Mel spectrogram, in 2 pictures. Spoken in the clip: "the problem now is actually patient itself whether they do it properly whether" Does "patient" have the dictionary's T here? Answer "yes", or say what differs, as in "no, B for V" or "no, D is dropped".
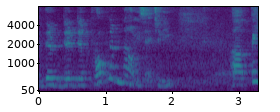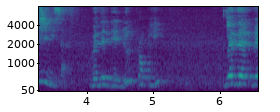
no, T is dropped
